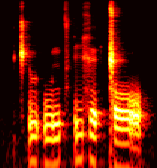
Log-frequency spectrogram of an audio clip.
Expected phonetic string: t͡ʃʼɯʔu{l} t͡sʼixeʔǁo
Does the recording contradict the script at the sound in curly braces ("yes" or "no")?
yes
